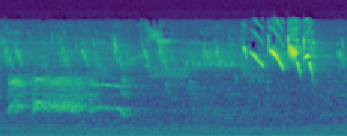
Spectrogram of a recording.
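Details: Double-collared seedeater in Itaguaçu, Espírito Santo, Brazil: a distant rooster crows first, then a short, loud phrase of high, quick, downslurred notes follows.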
